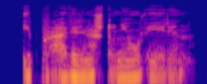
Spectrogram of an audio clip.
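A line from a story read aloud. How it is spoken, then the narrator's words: Whisper. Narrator (Russian): прошептала она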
